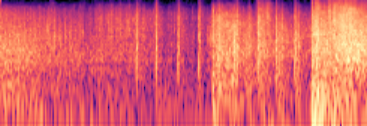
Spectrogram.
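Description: A Matilda tank firing during a tank battle in the WWII game Gates of Hell: Ostfront, with distant muffled booms and sharp cracks, then a louder heavy blast near the end, over a low rumbling background.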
